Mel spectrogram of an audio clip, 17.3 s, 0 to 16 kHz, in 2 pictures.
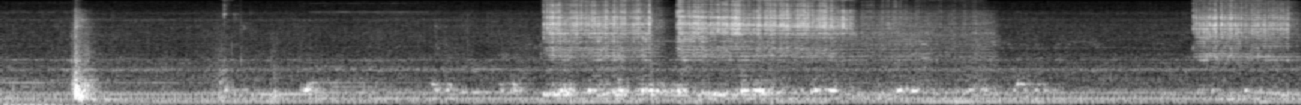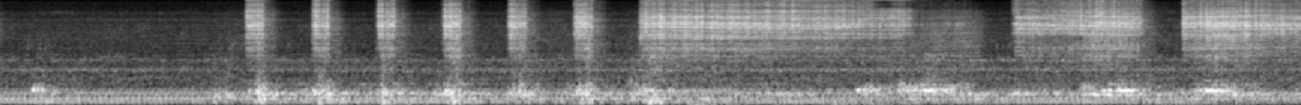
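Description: K40 laser cutter running a job: the stepper motors whir as the head moves over the bed in stop-and-go strokes. There are stretches of hissing noise, and a run of short quick moves near the end, over a steady fan hum.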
